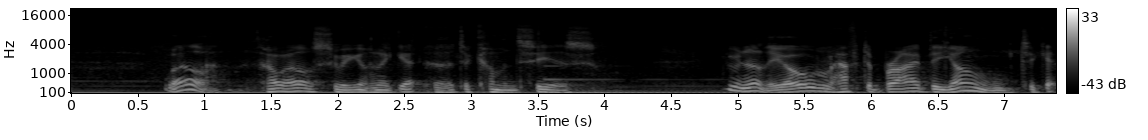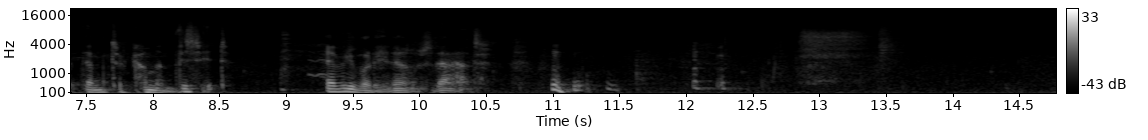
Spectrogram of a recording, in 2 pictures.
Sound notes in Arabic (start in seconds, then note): 10.6 يضحك; 10.8 كلاهما يضحك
